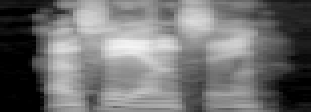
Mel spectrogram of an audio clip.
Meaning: inflection of конфере́нция (konferéncija): 1. genitive/dative/prepositional singular 2. nominative/accusative plural
- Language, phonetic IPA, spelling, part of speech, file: Russian, [kənfʲɪˈrʲent͡sɨɪ], конференции, noun, Ru-конференции.ogg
